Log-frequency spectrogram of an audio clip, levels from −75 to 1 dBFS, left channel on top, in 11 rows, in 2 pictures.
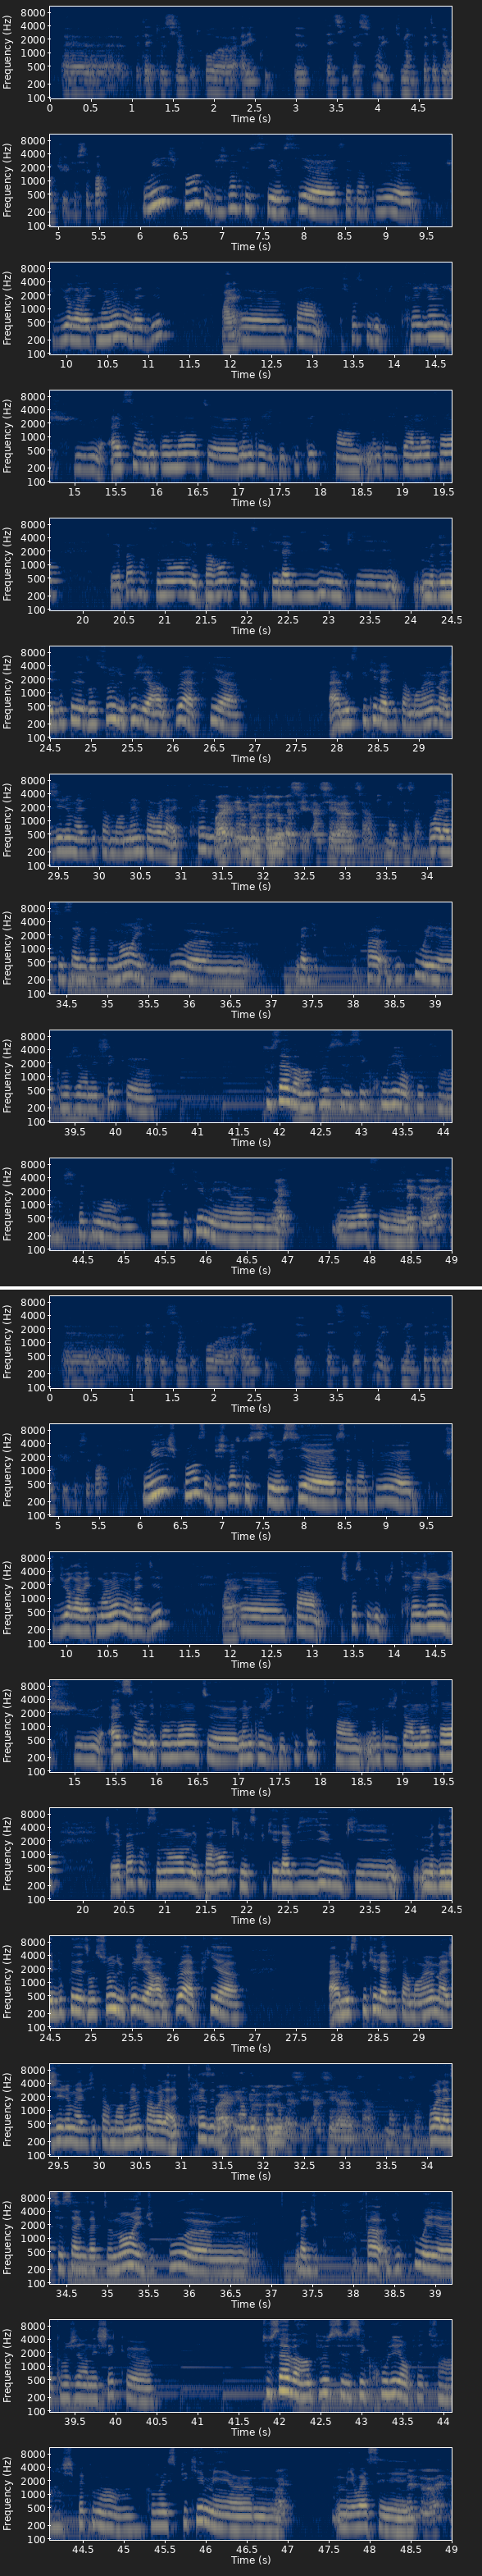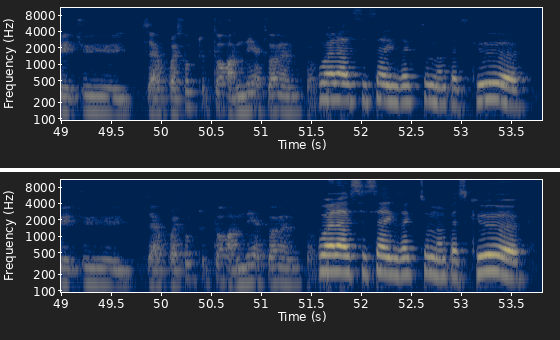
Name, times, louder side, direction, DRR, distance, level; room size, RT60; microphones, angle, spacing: voice 1, 0.1-2.5 3.0-5.6 11.9-12.2 31.4-33.9 46.8-47.0 48.4-51.6, left 3 dB, 80° left, 1.2 m, -42 dB
voice 2, 6.0-9.4 9.7-11.2 12.1-20.1 20.3-26.8 27.9-32.3 34.0-36.8 37.3-37.6 38.0-40.5 41.8-46.9 47.6-48.6 51.6-53.6, right 4 dB, 65° right, 0.5 m, -34 dB
sound 1, 32.8-44.8, right 1 dB, 20° left, 0.8 m, -54 dB
4.9 x 4.7 x 4.2 m
head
